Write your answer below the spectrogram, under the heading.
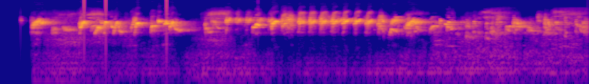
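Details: Red-whiskered bulbul singing a varied warble: slurred phrases first, then a rapid string of quick repeated notes, ending in jumbled bright chatter.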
